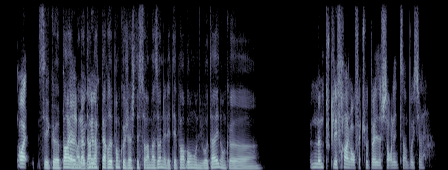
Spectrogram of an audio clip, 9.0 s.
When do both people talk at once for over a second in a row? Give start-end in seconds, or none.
none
